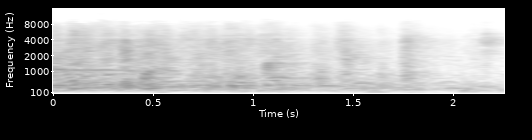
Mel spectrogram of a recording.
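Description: Audience applause dying away, thinning to a few scattered last claps.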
